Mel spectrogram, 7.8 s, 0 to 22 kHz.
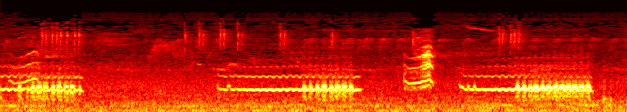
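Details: Pair of tawny owls calling at and on a nest box at 21:45, 30 May 2015, after the male leaves the box; three sustained tremulous trills separated by gaps, with a sharp rising squeal between the second and third.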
